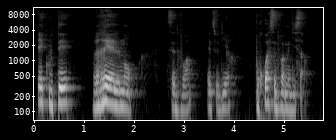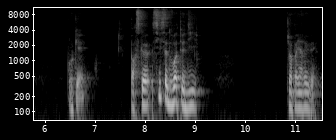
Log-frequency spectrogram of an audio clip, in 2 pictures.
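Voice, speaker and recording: Guy doing a casual coaching talk to camera, warm mellow voice, keeps repeating himself, bit of room echo. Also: medium pitch, vocal fry. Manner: chatty, addresses the viewer as "tu" and repeats phrases. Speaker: life coach.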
